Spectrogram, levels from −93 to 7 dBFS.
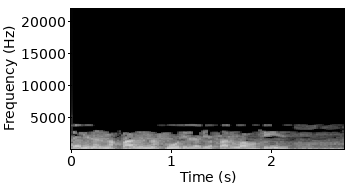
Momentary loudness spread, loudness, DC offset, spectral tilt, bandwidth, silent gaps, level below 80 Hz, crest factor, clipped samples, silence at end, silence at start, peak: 12 LU; -20 LUFS; under 0.1%; -12.5 dB/octave; 4.1 kHz; none; -40 dBFS; 14 dB; under 0.1%; 0 s; 0 s; -4 dBFS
